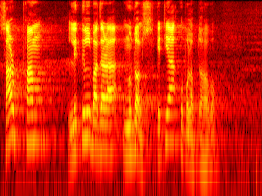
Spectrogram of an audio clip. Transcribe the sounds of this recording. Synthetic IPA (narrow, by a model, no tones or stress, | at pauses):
saɹpʰːam | litilbazaɹanudɔlsketijaupɔlɔb̚dʱɔɦɔbɔ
